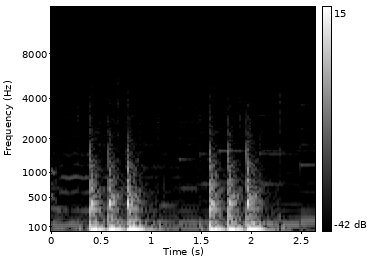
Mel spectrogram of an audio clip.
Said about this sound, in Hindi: तो अचानक दरवाजे पर जोर से चोट पड़ी।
